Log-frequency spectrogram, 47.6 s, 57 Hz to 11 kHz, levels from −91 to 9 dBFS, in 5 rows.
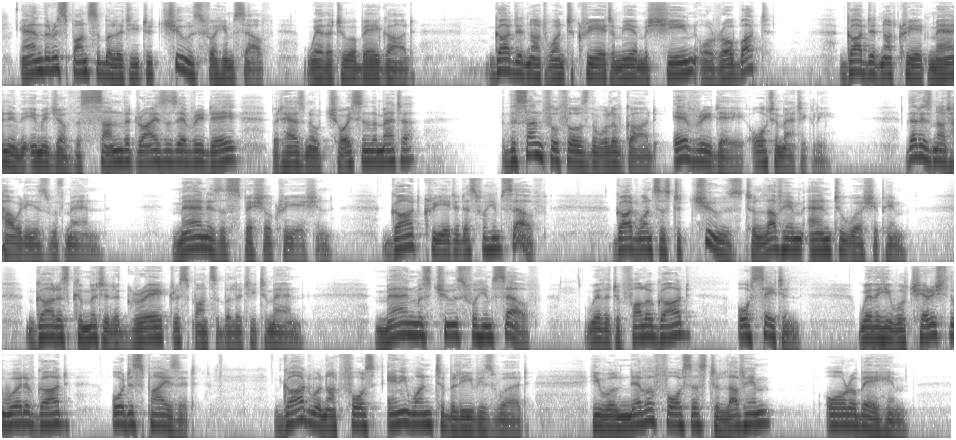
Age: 50-69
